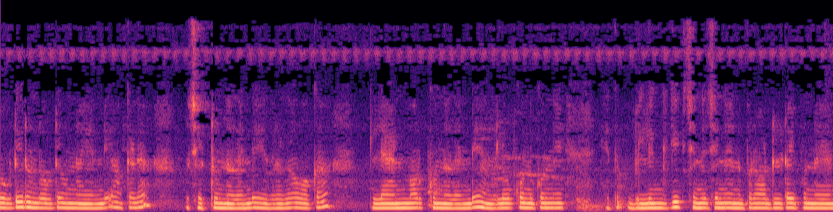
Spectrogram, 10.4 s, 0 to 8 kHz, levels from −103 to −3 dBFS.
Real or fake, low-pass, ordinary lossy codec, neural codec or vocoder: real; 7.2 kHz; MP3, 32 kbps; none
